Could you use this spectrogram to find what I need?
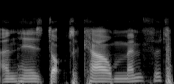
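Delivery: ordinary delivery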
